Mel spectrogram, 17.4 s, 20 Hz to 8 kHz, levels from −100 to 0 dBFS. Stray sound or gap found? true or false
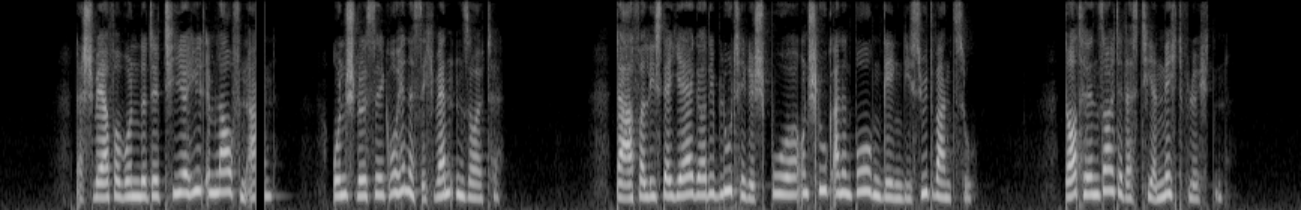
true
